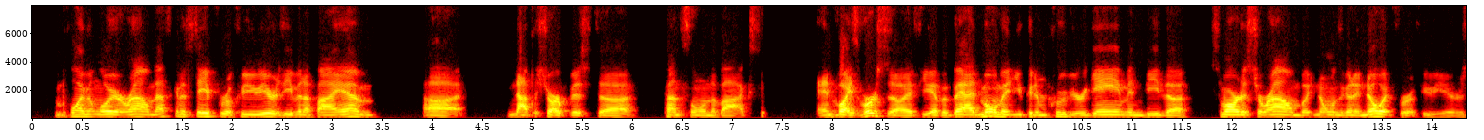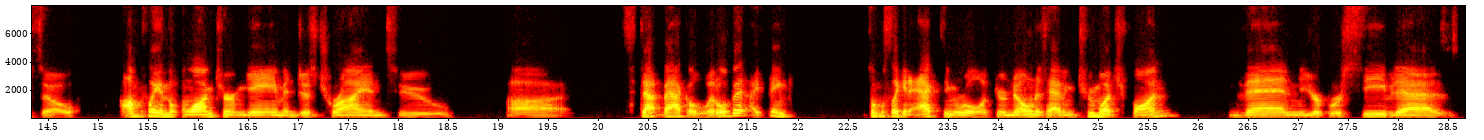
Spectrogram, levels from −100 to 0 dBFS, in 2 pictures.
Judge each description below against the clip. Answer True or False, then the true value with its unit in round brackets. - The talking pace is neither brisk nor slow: True (190 wpm)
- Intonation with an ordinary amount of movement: True (3.4 semitones)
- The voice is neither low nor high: False (115 Hz)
